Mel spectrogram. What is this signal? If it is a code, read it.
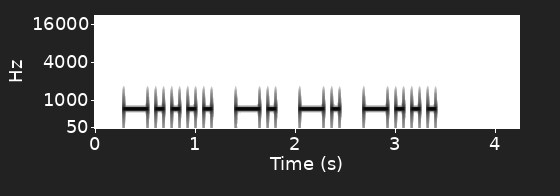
Morse code, heard as a keyed tone, about 15 wpm, 700 Hz. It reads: 6NNB
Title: All Cut Numbers - 4-Digit 15wpm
